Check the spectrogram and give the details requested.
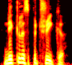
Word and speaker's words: Nicholas Petricca: Nicholas Petricca.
